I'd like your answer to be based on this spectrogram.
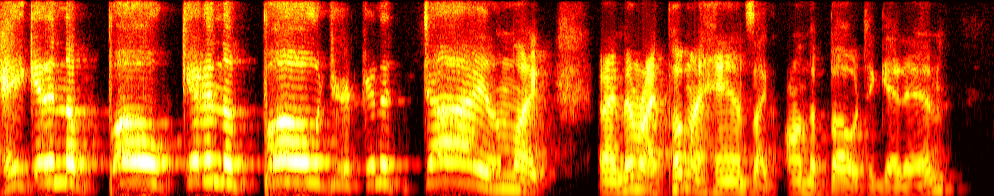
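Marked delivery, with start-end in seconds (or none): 0.0-3.6 mock yell, much higher, louder and slower. Recalling a guy telling them to get in the boat, retelling a guy's yell. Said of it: "this guy is like yelling at me like".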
